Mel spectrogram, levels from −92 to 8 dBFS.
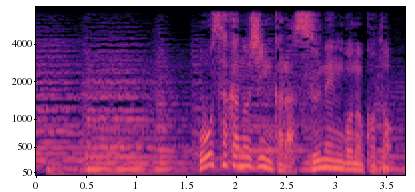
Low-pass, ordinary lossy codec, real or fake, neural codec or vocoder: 7.2 kHz; none; real; none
